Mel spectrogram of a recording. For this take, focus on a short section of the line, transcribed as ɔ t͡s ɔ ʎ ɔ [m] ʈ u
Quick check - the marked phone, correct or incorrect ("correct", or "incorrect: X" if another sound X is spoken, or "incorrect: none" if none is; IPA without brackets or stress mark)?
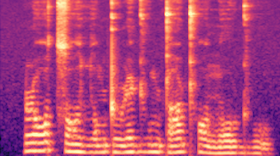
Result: correct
